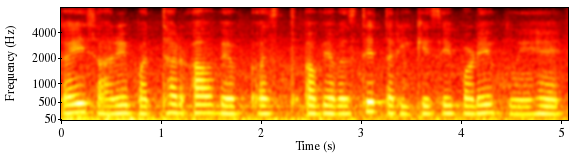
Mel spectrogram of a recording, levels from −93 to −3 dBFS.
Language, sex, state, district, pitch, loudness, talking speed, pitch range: Hindi, female, Uttar Pradesh, Lalitpur, 205 Hz, -18 LUFS, 105 wpm, 200-220 Hz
